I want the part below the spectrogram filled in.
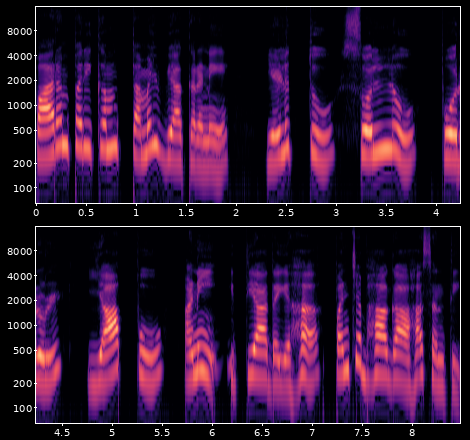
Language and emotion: Sanskrit, neutral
